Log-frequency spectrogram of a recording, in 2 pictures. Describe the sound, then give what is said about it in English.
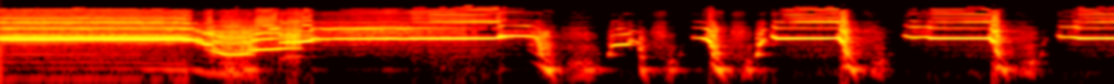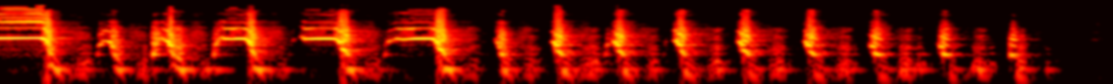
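A person imitates an angry bull elk: a long, high, wavering scream with a growl, then a loud run of rapid chuckling grunts that gradually quicken and fade. “So you can hear some chuckling at the end, and he's screaming, and he's growling, and he's, you know.”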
